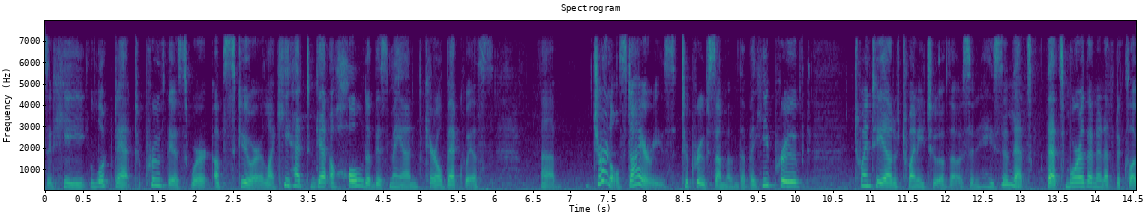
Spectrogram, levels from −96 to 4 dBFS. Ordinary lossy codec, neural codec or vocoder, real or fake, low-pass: MP3, 64 kbps; none; real; 7.2 kHz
